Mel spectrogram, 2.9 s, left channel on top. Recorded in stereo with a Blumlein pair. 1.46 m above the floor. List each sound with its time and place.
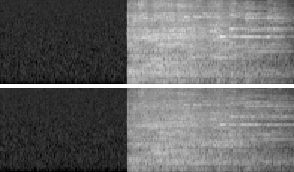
1.3 s breaking glass: 65° left, 3 m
